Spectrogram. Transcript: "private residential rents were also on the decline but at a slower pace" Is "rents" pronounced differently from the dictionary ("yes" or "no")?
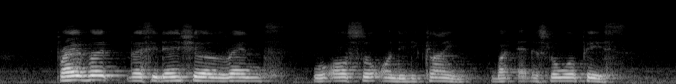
no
